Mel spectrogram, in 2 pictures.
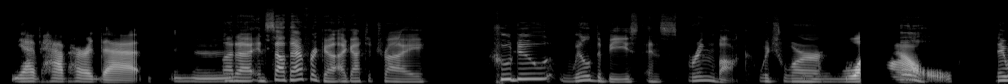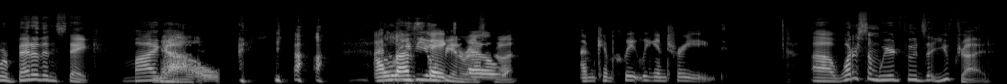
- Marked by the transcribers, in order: other background noise; tapping; laughing while speaking: "Yeah"
- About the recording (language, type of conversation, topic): English, unstructured, What motivates people to try unusual foods and how do those experiences shape their tastes?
